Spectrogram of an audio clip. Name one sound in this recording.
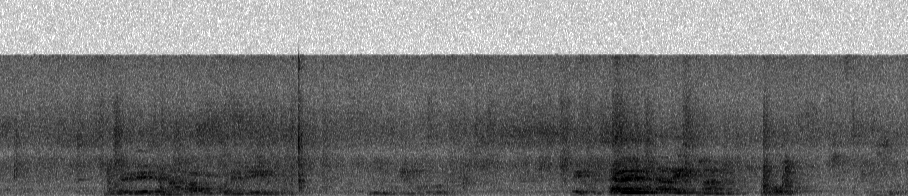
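A young woman talks playfully nearby.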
